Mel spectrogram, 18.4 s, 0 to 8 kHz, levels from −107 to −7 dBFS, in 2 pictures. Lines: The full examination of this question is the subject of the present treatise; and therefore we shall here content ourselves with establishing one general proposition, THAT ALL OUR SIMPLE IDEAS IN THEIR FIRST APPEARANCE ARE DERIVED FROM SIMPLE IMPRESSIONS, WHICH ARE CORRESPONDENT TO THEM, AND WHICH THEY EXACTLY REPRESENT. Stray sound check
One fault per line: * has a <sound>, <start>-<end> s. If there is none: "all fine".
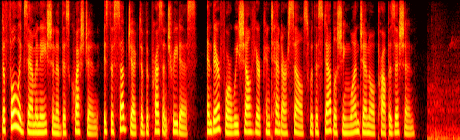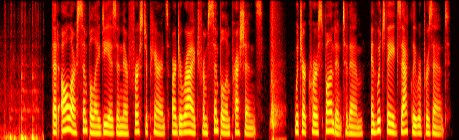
* has a tap, 8.5-10.1 s
* has a whoosh, 14.6-14.9 s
